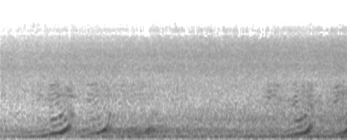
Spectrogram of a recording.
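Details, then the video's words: Humpback whale song with a run of short upswept cries, each rising sharply and repeated about every half second, over a continuous low underwater rumble; a pause in the middle before two more rising cries close the sequence. "Sounds and Songs Of The Humpback Whales"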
